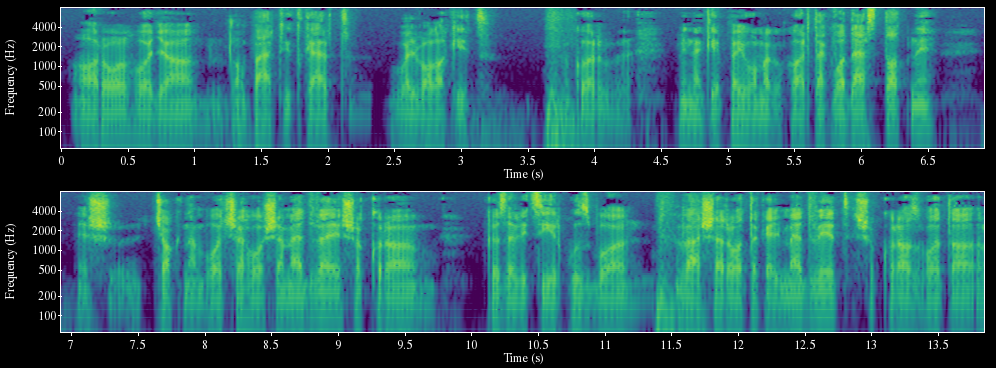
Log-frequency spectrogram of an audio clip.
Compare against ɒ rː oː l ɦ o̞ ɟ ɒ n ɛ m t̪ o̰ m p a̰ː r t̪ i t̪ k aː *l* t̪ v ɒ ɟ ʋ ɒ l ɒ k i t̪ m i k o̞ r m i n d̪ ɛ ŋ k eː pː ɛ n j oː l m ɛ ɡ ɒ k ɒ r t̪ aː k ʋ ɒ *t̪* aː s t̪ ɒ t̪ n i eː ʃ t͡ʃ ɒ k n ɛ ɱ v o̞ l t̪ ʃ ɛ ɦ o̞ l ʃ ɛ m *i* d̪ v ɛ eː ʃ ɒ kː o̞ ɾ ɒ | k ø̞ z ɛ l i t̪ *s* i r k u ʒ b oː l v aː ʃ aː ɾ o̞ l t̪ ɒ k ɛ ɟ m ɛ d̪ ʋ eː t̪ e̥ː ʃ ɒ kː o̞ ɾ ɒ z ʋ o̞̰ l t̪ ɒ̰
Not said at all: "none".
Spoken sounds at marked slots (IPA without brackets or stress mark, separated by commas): r, d̪, ɛ, s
